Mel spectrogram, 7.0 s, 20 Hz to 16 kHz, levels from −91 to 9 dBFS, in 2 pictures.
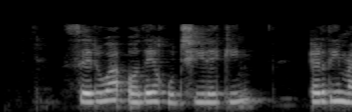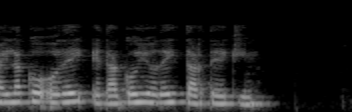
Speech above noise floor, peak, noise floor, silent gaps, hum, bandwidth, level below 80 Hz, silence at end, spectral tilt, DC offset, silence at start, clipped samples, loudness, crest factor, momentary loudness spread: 50 dB; -14 dBFS; -80 dBFS; none; none; 8 kHz; -80 dBFS; 0.9 s; -5 dB/octave; under 0.1%; 0.75 s; under 0.1%; -31 LUFS; 16 dB; 10 LU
